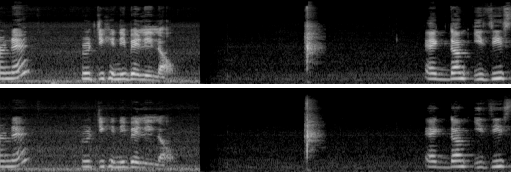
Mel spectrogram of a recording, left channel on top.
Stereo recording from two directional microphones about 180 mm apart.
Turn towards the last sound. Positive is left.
turn(degrees=45)  # may be behind; listen again after turning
